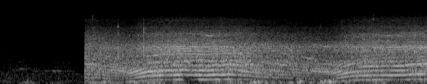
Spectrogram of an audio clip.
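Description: Chainsaw cuts in suddenly about a second in and runs at high revs, its engine pitch sagging and climbing back up twice.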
